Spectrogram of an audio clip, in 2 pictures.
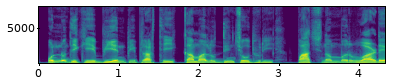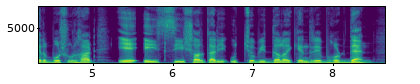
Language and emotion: Bengali, neutral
